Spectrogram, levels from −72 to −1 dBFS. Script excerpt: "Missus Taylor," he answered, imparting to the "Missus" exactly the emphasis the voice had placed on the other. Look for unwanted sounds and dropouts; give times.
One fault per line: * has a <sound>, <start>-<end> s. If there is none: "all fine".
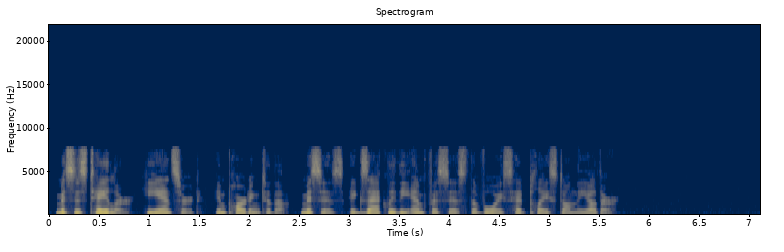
all fine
